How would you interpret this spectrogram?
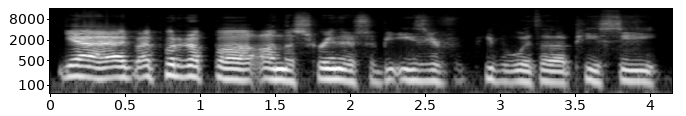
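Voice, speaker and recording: A man's voice: a little high, fast talker, fairly bright tone. A man streaming a puzzle game live, chatting casually and thinking aloud as he looks around. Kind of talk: casual live gameplay commentary.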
